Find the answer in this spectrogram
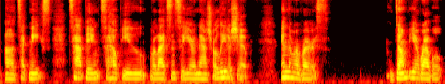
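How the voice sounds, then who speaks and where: A woman with a hoarse, scratchy voice giving a tarot card reading, reading out card meanings and chatting casually to her viewers. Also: low-pitched. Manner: reads card meanings aloud with chatty asides. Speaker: tarot reader.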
